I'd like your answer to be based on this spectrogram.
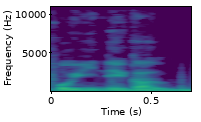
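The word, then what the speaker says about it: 希う: 希望の木に「う」でこれすごいぞこれ「恋願う」って読むん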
